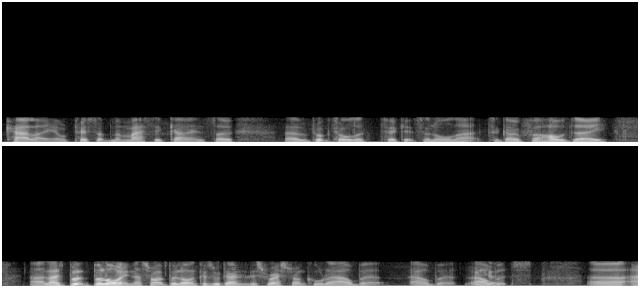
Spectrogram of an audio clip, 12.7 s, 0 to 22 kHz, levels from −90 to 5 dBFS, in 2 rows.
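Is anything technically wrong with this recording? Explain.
Yes. At 6.84 s a single low thump is heard, and the speech carries on unchanged through to the end. This is a DC step: the waveform's zero line jumps to a new offset at that instant and holds there for the remaining six seconds. The sudden shift is a very low-frequency transient, so it comes through as a dull knock. Once the offset settles, it is inaudible as a constant, but it eats into headroom. The telephone-band G.711 coding, with nothing above about 3.8 kHz, sounds as expected for that format.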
